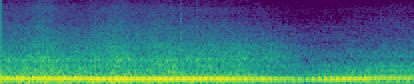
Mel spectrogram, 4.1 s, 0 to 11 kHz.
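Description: The GM 502 cubic-inch big-block V8 crate engine of a 1971 Chevelle convertible running steadily while cruising, heard from inside the cabin. About two and a half seconds in it eases off, and its note drops a little and gets quieter.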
